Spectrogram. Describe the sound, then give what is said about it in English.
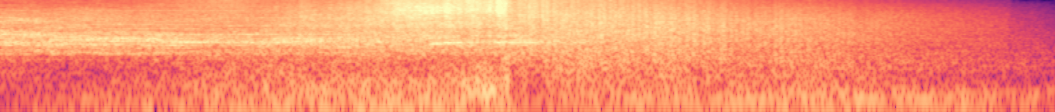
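Massive explosion blast with a rushing shockwave as a city is destroyed: a loud, sustained roar that swells near the middle and then gradually fades. “When his vision returns from the blinding flash of blast, the soldiers in charge widen their eyes in terror as the shockwave rushes towards them.”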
